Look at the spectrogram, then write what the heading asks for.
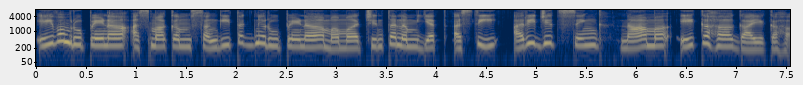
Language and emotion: Sanskrit, neutral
